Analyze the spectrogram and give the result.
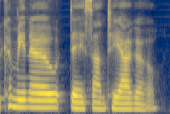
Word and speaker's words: Camino de Santiago: And to Camino de Santiago. Did I say that properly? – Yeah, you did. Yes.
